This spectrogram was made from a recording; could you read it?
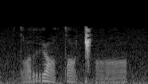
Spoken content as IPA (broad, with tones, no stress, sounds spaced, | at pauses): dˤ ø˩˧ r ø˥˩ tˤ ɑ˥˩ ǁʰ ɑː˩˧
